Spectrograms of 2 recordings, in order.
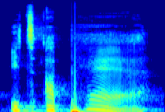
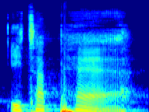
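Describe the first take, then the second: Both takes have the same delivery.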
